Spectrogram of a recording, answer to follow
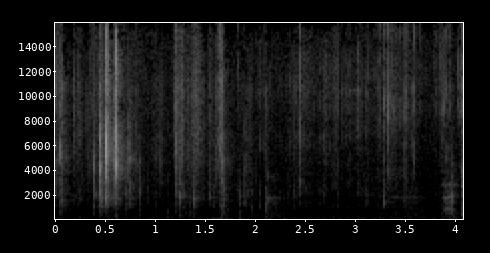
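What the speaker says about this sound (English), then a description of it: "it's got a little tag there saying peel here. So I will peel here" A paper-and-foil wrapper tag is peeled off a Wonka chocolate bar up close, giving soft crinkling and tearing with a brief louder rip near the start, then faint rustles.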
